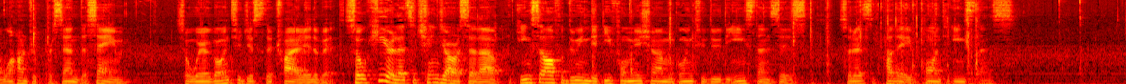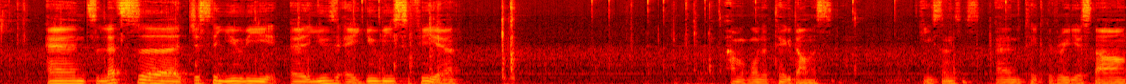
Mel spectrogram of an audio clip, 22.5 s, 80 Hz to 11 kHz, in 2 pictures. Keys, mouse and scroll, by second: 0.0 click, 0.8 x, 4.5-6.4 middle drag, 6.4 click, 6.7 ctrl+x, 7.5-8.4 middle drag, 8.4 ctrl+a, 11.7-13.5 middle drag, 13.5 click, 14.2 g, 15.0 click, 15.3 ctrl+a, 17.9-18.8 drag, 19.2-22.5 drag.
